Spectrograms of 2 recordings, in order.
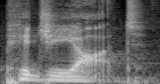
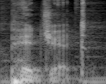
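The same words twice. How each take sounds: First: It sounds like Pidgeotto without the final vowel. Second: It sounds like the word pigeon ending in T. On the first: The speaker calls it wrong. "the anime calls it Pidgeot, which I get because it sounds like it goes into the same uh, naming convention as the other ones" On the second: The speaker calls it right. "It's pronounced Pidgeot. It's even spelt like pigeon, but with a T at the end"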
